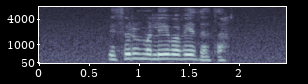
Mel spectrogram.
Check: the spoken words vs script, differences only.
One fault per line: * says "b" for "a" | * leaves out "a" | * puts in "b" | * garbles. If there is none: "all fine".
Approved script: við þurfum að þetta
* puts in "lifa við"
